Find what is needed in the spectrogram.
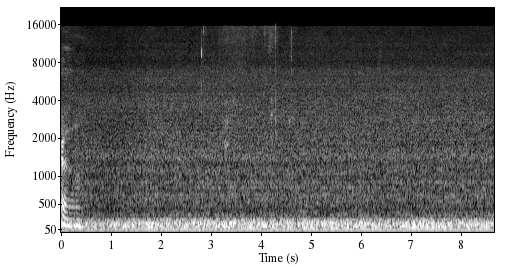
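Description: Steady low background hum, even throughout, with no distinct event.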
